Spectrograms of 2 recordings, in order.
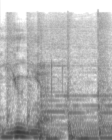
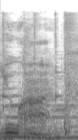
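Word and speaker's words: Yoohyeon: and his yu yun yu yun like gaiyan yuyun so her name is pronounced yu yun i was sayin yuhan so i really apologize for that like i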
